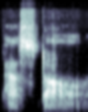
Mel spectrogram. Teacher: it's more of a D sound pastel pastel but it's not flapped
